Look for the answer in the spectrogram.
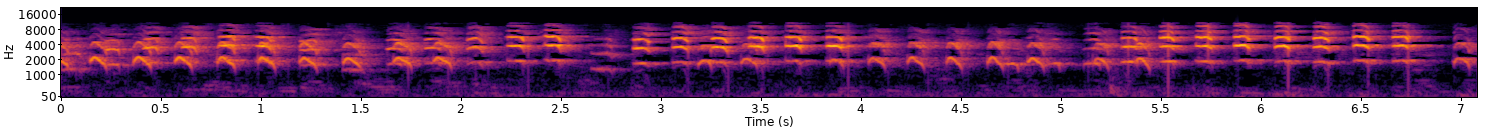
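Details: Several pet cockatiels, a household flock of males and a female, calling indoors during their energetic 'march'. Ringing, descending chirps come in quick bursts of about two to three per second, broken by short pauses near three and five seconds.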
